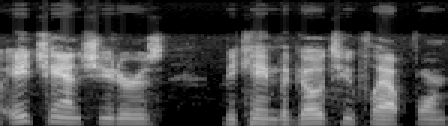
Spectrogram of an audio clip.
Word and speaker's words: 8chan: and they asked him, how do you pronounce the name? Is it 8chan or Infinite Chan? And it says, I prefer 8chan actually.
